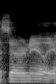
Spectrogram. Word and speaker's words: Saturnalia: How's it pronounced? Saturnalia? Yeah, Saturnalia.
